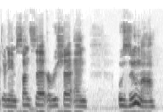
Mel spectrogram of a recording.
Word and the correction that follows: Uzima: Uzima? Uzima. Uzami? Uzama? – Uzima. Potato, potato. – Let's, you know, let's not get ourselves in trouble with our pronunciation. – I'm going to say Uzima.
